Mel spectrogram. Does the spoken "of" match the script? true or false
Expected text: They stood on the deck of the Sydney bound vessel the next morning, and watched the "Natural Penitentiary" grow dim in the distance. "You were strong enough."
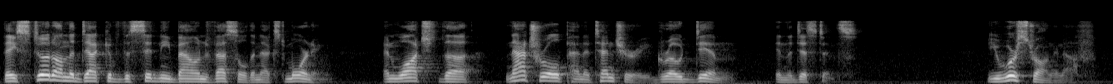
true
